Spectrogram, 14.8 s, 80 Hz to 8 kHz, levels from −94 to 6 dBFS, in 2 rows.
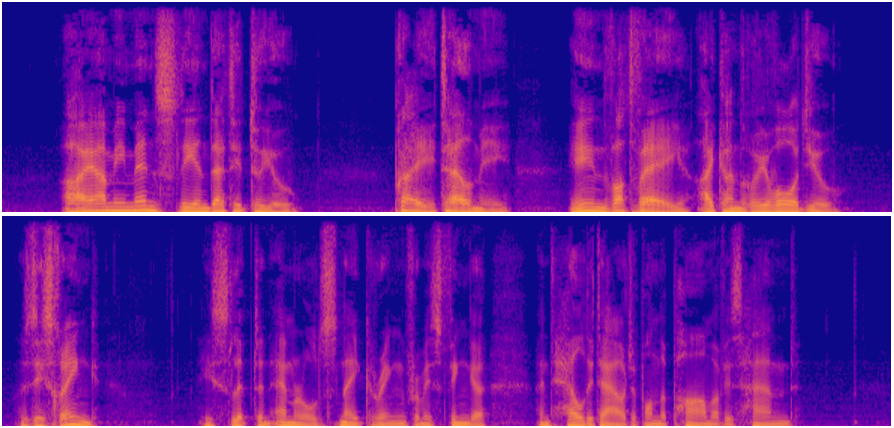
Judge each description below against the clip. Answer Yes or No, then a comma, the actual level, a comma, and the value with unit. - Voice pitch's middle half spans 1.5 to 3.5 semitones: No, average, 4.4 semitones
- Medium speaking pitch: No, low, 105 Hz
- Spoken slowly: No, average, 150 wpm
